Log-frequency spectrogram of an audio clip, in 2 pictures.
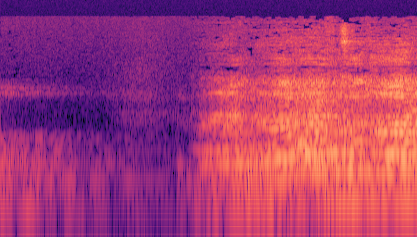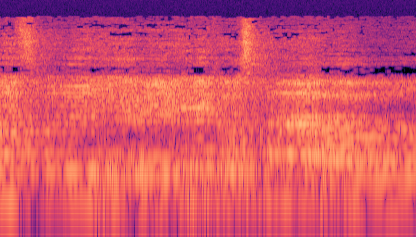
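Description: Background music of slow, chant-like held tones over a steady low drone. It sinks almost away just after the start and swells back about two seconds in.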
